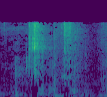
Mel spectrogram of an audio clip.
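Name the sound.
chewing crunchy snack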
